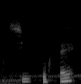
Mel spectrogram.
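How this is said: It is an attempt at a French accent. "If I actually try"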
